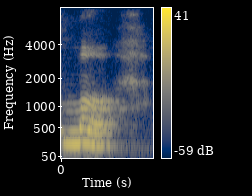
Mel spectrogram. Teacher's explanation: How am I producing that sound? My lips are in contact. There is a voicing, going on.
